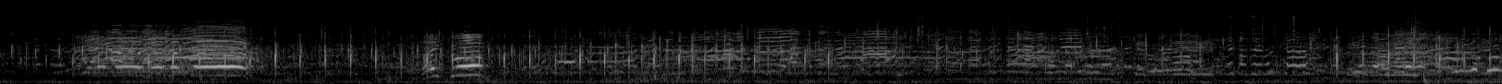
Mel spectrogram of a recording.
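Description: Yosakoi dancers' voices: several shout out together for about two seconds near the start, then a single call, then scattered calls and chatter with many sharp claps and footsteps as the group moves past.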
